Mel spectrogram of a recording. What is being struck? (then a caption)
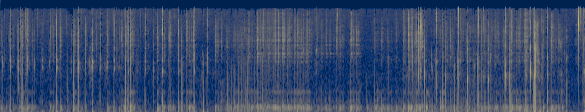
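Metal mesh microphone grille. Long red-tipped fake nails tap and scratch the hollow metal mesh grille of a silver condenser microphone. Rapid, sharp clicking taps ride over a dense, boomy low rumble from the scratching, with brief bright ticks on some hits.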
